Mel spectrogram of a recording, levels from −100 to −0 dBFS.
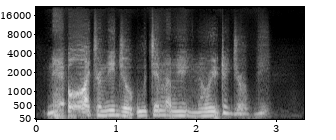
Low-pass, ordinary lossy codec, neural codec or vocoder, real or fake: none; none; codec, 44.1 kHz, 0.9 kbps, DAC; fake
